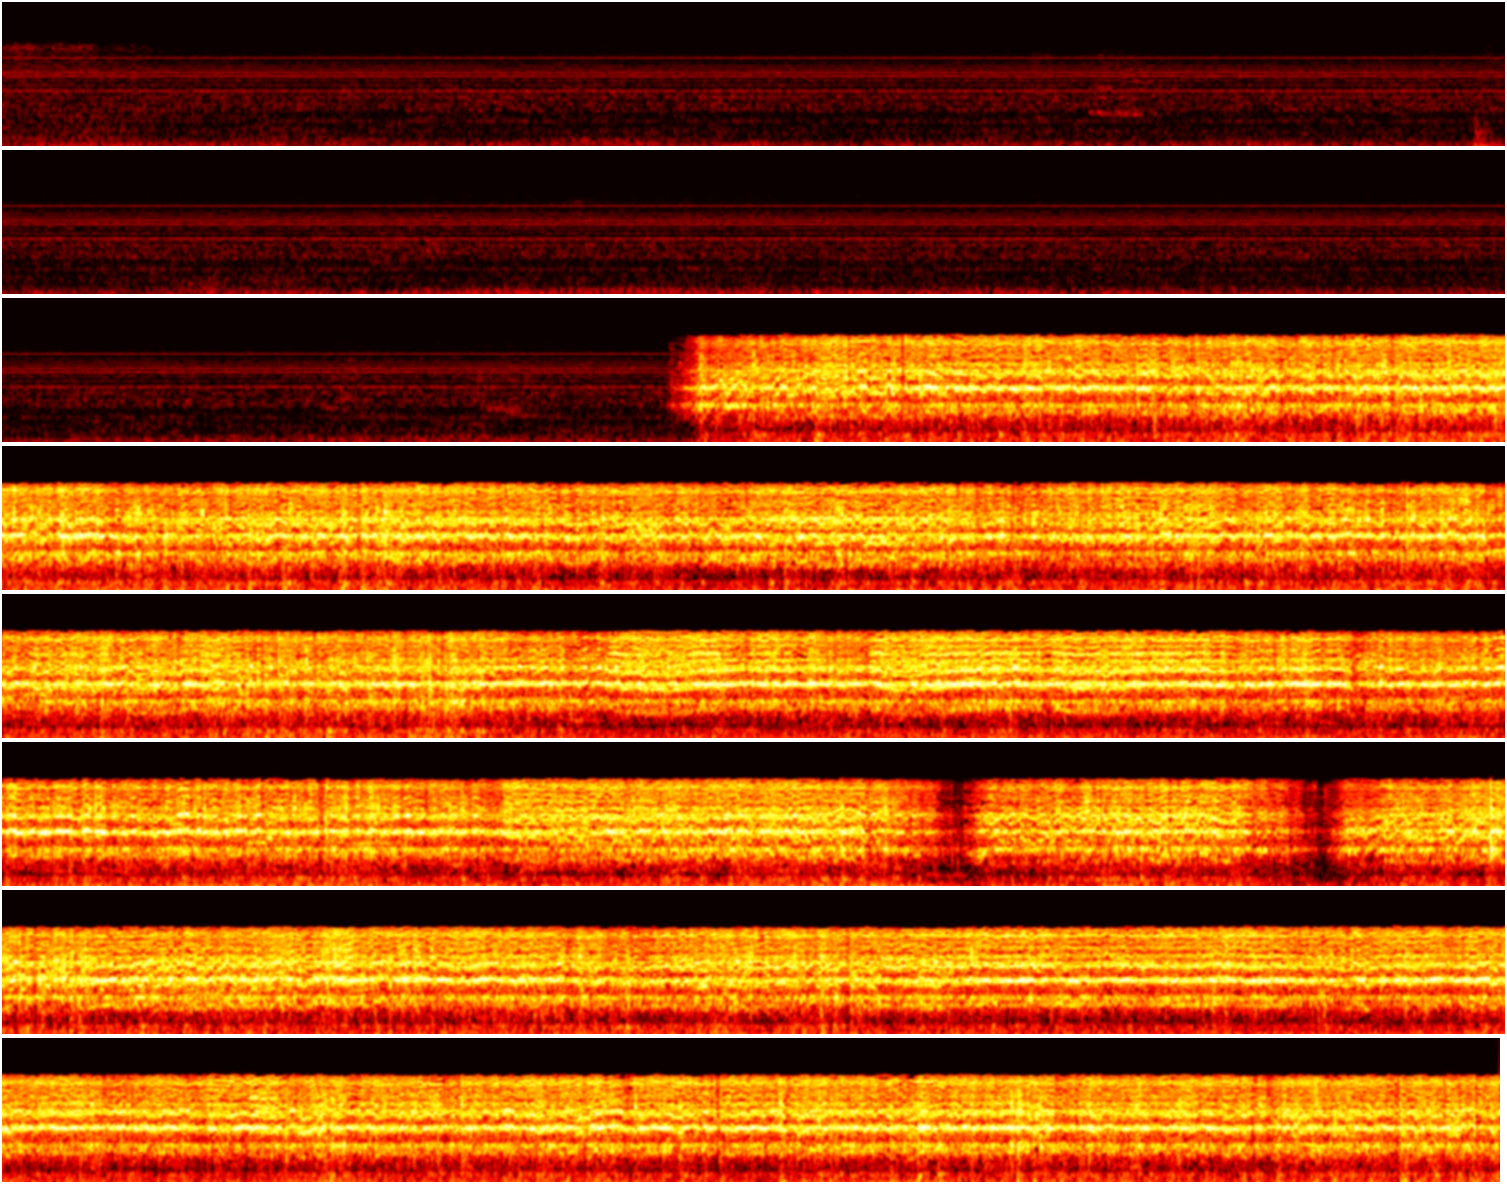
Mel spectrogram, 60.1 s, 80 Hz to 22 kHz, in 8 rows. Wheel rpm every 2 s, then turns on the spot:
0, 0, 0, 0, 0, 0, 0, 0, 0, 100, 230, 230, 220, 210, 220, 220, 230, 230, 230, 230, 200, 130, 130, 210, 220, 230, 230, 230, 230, 230.
none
